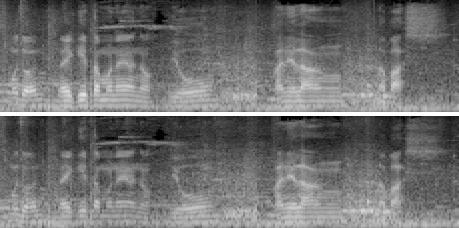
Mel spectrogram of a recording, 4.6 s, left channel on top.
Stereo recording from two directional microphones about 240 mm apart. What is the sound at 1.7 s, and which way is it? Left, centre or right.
Speech, centre.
